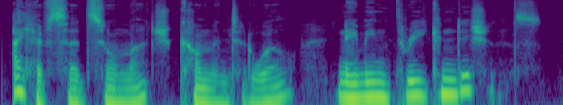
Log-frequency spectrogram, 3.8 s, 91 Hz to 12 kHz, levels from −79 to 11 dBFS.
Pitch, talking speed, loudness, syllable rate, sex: 120 Hz, 160 wpm, -17 LUFS, 4.6 syllables/s, male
